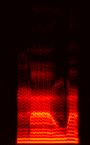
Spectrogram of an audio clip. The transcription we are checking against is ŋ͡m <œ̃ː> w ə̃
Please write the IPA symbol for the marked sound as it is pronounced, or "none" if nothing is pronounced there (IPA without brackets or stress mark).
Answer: œ̃ː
